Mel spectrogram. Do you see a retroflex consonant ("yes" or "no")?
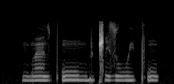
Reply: no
